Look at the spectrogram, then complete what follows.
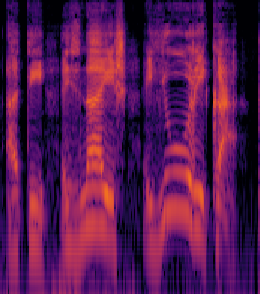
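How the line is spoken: Hoarse wheeze. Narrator (Russian): прохрипел он

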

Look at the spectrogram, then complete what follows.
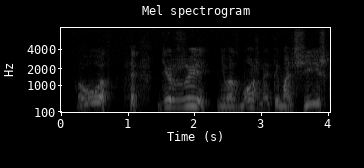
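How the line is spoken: Smirk then laughter. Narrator (Russian): усмехнулся Антьва и опять захохотал

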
